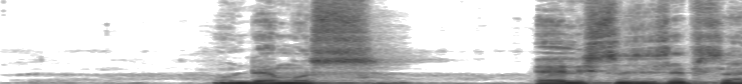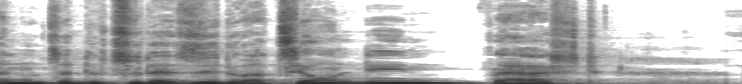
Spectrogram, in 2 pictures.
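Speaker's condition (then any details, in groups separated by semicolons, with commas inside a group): Parkinson's disease; needs much training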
